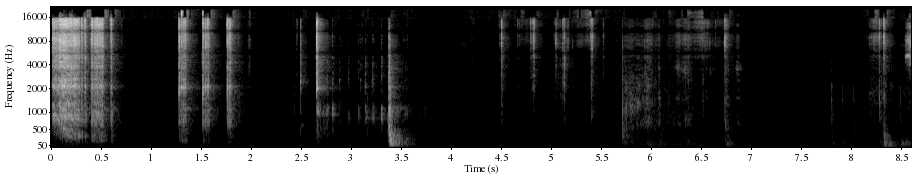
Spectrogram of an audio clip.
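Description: Sticky tape being pulled off a roll and pressed onto a paper gatefold folio during a craft session, heard as sharp crackly bursts and short tearing rips separated by quiet gaps.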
